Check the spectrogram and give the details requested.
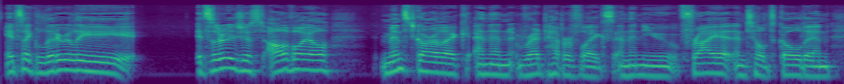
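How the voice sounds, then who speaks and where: A man's voice: medium pitch, steady tone, moderate pace. A man co-hosting a casual chat show, playful and campy, gushing with emphatic slang. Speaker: podcast co-host.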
